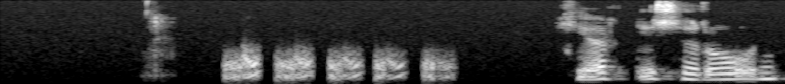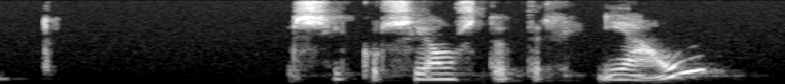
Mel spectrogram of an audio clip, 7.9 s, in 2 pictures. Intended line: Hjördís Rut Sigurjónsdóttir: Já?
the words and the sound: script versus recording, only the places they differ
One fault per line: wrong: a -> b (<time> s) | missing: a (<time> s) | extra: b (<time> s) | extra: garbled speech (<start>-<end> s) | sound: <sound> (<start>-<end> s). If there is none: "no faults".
sound: laugh (1.1-2.3 s)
